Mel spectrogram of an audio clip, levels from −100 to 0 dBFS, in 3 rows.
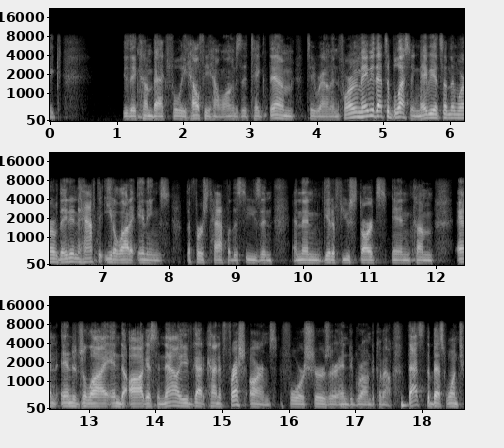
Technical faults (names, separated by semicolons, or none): Opus voice compression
